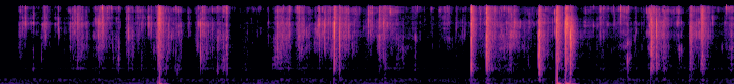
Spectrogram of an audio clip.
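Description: Bunched clear plastic bubble wrap is held in both hands while fingertips squeeze and pop the bubbles and crinkle the sheet. Bright, dry crinkling runs throughout, punctuated by sharp, short pops, with the loudest snaps near the middle and end over a faint steady low hum.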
